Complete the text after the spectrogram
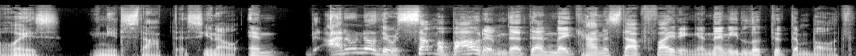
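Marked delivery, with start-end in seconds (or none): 0.0-1.5 mock-calm voice, pitched much lower. Retelling what a man said to boys fighting in the hall, imitating a calm voice. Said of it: "very calmly walked over and said".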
